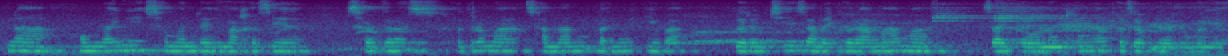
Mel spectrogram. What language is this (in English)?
Bodo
